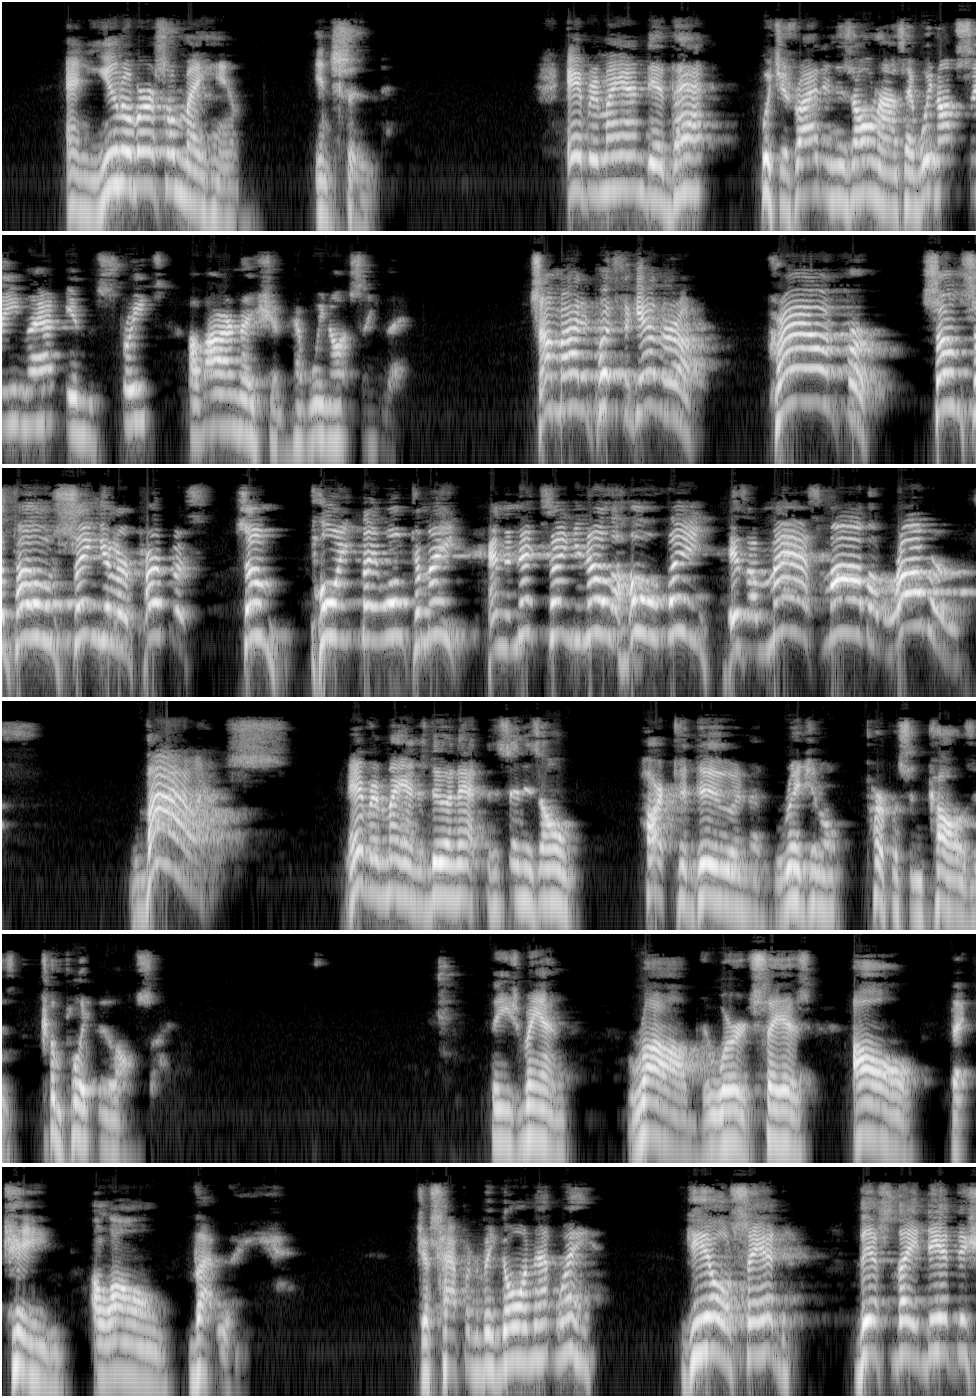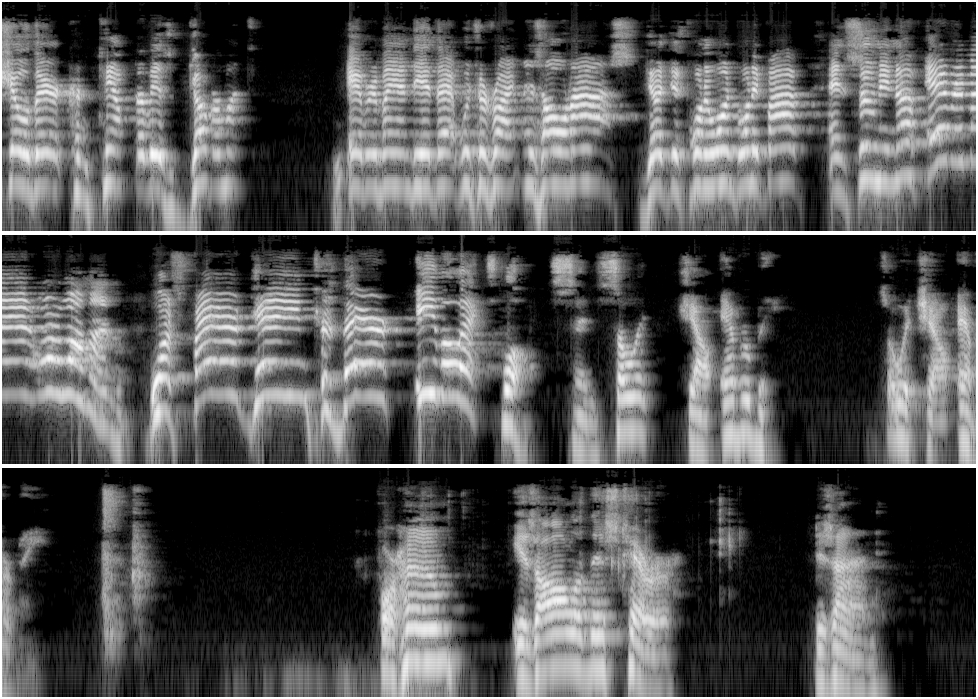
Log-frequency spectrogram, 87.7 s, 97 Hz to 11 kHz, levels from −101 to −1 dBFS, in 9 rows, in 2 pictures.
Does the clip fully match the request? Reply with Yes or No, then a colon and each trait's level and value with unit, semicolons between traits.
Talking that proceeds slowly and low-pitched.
No: slow, 115 wpm; high, 230 Hz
